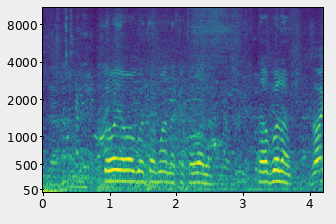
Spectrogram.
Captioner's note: speaking native language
